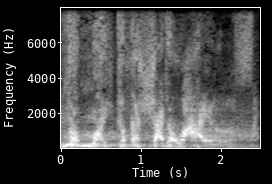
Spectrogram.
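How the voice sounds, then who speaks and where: An actor voicing a menacing, merciless undead spectral horseman commander in a video game, with a gravelly, snarling delivery. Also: low voice, wildly swooping pitch, over loud music, exaggerated voice. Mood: fierce, triumphant. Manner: commanding, menacing, drawn-out threats.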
